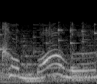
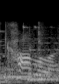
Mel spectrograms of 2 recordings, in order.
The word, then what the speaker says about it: Kamala: It's not Kamala. It's not Kamala. It's Kamala.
